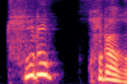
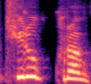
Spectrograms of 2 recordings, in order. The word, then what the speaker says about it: 튀르크: 자, 이들이 이렇게 공통적인 것을 갖게 된 이유가 뭐냐면 바로 투르크라고 하는 투르크 또는 튀르크라고 하는 겁니다. 사실 튀르크라고 부르는 게 맞아요. 그러니까 유에다가 움라우트를 붙이는 게 튀로 발음할 수 있거든요.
